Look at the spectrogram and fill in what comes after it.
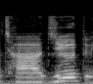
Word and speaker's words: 자주: 자 にうが入るから 자 주 というふうに発音します。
